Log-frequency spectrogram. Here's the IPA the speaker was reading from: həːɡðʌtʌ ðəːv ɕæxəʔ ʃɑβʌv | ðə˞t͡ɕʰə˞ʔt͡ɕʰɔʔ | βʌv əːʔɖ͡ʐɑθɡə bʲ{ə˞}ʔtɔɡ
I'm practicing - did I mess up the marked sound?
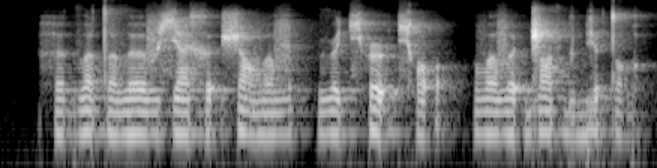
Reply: yes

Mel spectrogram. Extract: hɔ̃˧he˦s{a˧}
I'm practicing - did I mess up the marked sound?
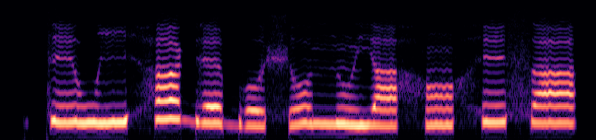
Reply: yes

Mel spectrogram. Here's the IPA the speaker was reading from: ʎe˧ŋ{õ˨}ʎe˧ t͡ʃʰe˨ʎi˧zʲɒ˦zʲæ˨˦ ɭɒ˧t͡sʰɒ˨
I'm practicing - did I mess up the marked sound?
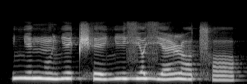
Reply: no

